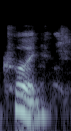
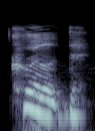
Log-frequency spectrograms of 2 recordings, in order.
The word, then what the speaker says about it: could: i i couldn't now in that word could the l is silent so we don't say could it's too difficult so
